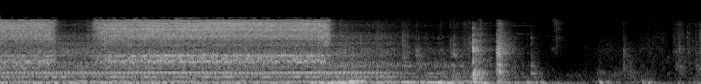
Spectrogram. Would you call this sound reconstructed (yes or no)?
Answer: no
